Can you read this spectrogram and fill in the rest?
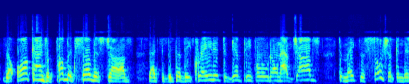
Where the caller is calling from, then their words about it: Brooklyn, New York, United States; David, I'm calling from Brooklyn.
